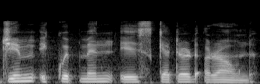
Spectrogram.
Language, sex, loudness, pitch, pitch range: English, male, -17 LUFS, 120 Hz, 110-130 Hz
